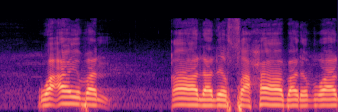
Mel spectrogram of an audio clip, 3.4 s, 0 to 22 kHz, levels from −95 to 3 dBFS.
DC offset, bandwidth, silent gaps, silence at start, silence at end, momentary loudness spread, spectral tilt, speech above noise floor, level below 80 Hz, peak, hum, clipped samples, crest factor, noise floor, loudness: under 0.1%; 12 kHz; none; 0.4 s; 0 s; 7 LU; -7 dB/octave; 36 dB; -40 dBFS; -2 dBFS; none; under 0.1%; 14 dB; -50 dBFS; -16 LUFS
